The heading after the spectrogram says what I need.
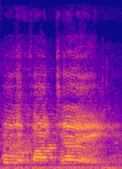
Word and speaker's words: Bulifant: Page 7, pronounced Bulifante.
